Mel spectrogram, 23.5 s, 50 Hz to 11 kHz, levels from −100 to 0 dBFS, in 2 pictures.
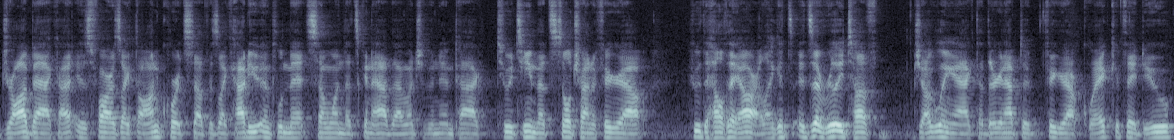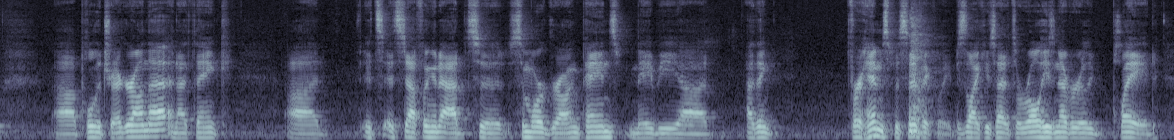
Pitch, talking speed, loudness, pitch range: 115 Hz, 250 wpm, -27 LUFS, 110-125 Hz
